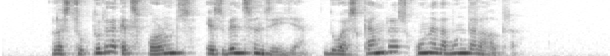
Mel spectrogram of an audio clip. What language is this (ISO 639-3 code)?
cat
